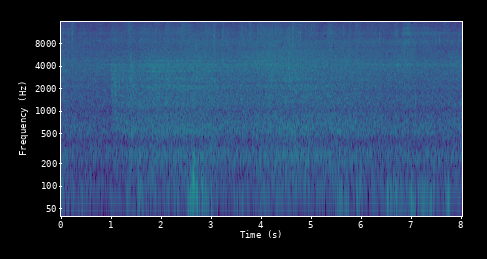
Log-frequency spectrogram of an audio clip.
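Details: Deep rumbling wind and surf noise on a beach with a low engine-like drone and a few soft thumps, no animal voices.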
